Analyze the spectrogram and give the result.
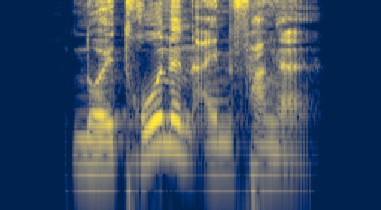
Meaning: dative of Neutroneneinfang
- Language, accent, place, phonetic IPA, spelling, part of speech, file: German, Germany, Berlin, [nɔɪ̯ˈtʁoːnənˌʔaɪ̯nfaŋə], Neutroneneinfange, noun, De-Neutroneneinfange.ogg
